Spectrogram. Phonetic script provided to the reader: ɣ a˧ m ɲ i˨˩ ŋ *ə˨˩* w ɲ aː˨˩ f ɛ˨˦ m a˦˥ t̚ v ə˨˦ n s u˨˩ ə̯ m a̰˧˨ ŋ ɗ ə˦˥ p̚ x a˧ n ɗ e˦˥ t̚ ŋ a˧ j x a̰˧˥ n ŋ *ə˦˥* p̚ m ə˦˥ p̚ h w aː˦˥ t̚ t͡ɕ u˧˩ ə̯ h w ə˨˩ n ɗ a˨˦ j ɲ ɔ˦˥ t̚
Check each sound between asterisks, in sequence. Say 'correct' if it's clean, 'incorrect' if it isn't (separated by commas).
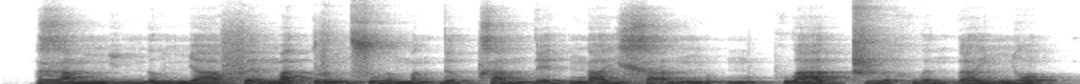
correct, incorrect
